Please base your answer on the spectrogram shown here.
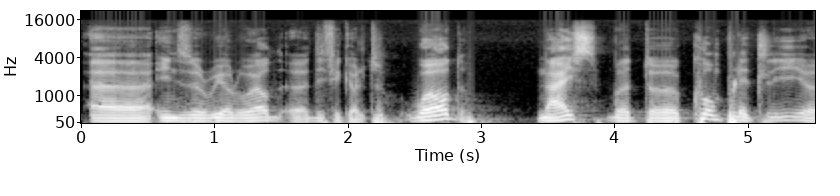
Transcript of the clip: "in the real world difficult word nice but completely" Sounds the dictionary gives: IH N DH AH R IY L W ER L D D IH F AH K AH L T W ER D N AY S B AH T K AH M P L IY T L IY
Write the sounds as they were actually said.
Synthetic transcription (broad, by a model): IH N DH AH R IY L W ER D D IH F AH K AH L T W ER D N AY S B AH T K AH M P L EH T L IY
